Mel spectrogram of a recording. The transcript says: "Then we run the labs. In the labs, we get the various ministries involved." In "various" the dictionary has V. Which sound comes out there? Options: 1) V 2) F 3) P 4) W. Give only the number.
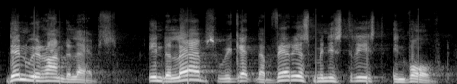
1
